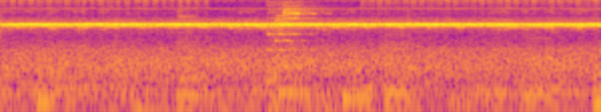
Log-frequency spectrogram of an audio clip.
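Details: Steady, shrill, continuous note from the katydid Conocephalus melaenus, interrupted by one brief soft tick midway, with quiet low-pitched background noise.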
